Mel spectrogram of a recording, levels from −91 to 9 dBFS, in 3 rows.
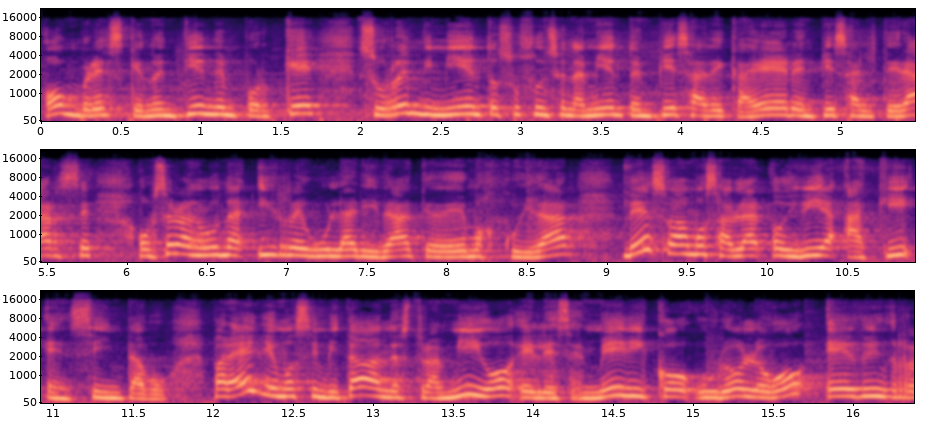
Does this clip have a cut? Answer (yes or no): no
